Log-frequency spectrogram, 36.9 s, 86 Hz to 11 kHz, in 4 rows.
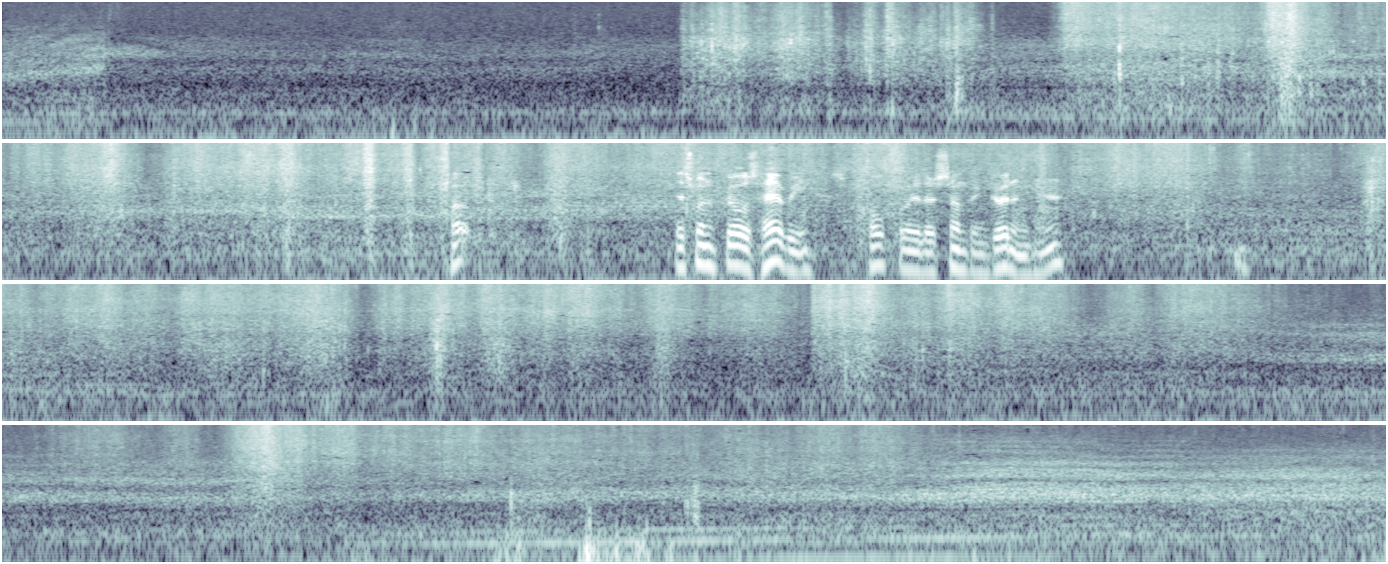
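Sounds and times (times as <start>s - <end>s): plastic bags rustling: 4.5s - 33.9s.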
